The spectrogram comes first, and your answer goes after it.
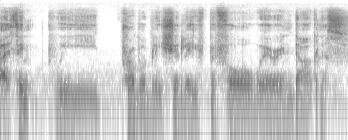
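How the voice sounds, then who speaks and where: A man puts on a character voice pitched very deep and low, with monotone, flat intonation. He talks at a moderate pace over clear background noise. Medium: actual play.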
